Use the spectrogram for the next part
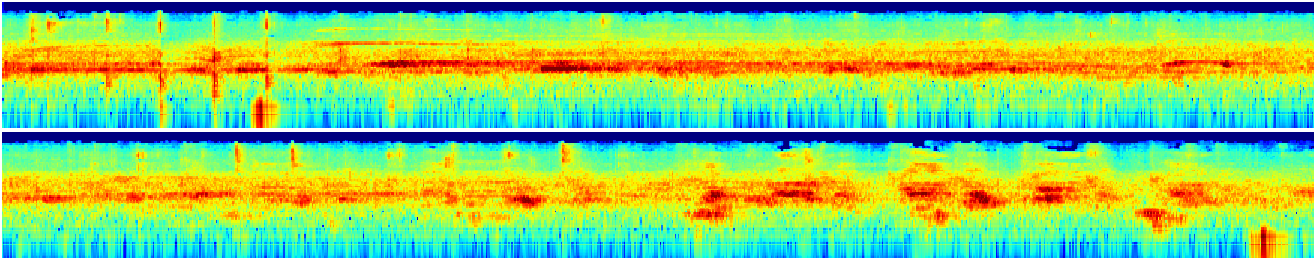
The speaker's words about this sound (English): They love you so much, they don't even know what to chant, dude. There's just chants everywhere. You know, we got Let's Go Brandon over here. We love Kyle over here in USA.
